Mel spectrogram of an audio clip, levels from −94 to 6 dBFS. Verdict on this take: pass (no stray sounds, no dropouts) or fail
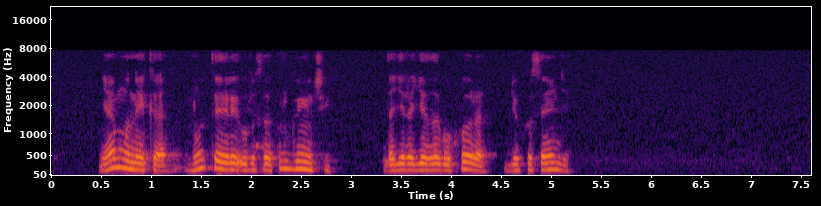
pass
